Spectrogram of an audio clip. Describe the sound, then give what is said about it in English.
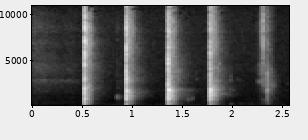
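Hard, sharp hand claps done as a mindfulness exercise: four loud, evenly spaced smacks in a steady rhythm, followed by a faint, quick double tap. No one speaks. “another technique that helps us to define mindfulness for students is something that we call, I ask them to clap their hands 3 times really hard.”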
